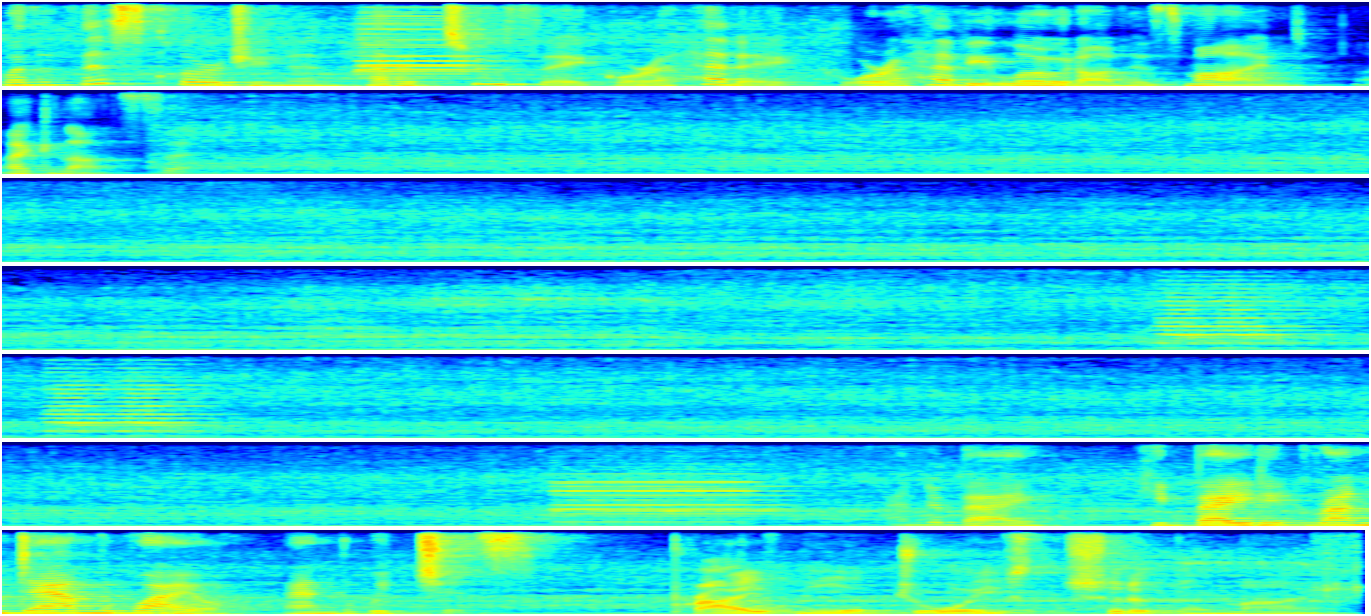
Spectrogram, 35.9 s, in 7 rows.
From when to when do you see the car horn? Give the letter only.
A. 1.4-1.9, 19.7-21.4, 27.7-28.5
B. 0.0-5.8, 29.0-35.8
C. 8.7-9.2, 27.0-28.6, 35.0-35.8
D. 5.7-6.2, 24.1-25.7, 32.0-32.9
A.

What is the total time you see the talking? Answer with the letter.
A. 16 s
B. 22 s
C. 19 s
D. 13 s
D.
